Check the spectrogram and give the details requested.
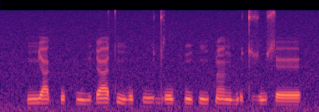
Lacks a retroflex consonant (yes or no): yes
